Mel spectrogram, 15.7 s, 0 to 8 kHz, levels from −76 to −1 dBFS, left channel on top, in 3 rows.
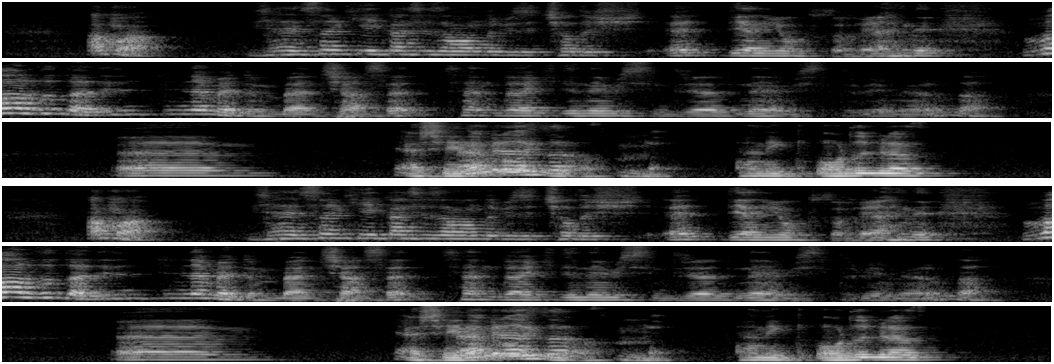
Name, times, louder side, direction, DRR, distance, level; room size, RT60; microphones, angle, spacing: voice 1, 0.4-0.7 1.2-10.1 11.0-11.8 12.8-13.7, right 1 dB, 40° right, -1 dB, 0.8 m, -29 dB
voice 2, 12.5-13.3 13.7-13.8 14.2-15.1, left 1 dB, ahead, 2 dB, 0.4 m, -21 dB
2.7 x 2.6 x 3.8 m, 0.34 s
head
